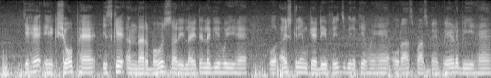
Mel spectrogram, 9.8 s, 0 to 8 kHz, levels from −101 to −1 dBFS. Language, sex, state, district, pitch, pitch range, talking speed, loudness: Hindi, male, Rajasthan, Bikaner, 135 Hz, 130-145 Hz, 165 wpm, -14 LUFS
